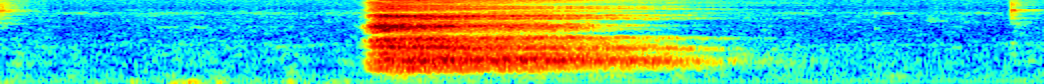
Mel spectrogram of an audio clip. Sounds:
Sigh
